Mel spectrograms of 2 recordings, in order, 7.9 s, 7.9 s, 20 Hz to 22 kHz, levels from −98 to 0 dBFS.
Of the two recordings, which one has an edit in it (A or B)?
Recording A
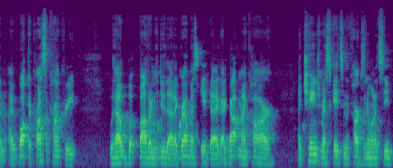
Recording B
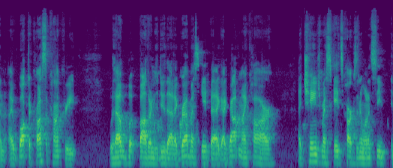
B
